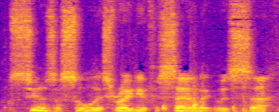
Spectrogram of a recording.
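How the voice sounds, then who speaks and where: A middle-aged man giving an unhurried, muttered, casual commentary as he works at his bench. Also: on the low side, steady tone, background noise. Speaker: vintage radio hobbyist presenter. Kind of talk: casual hands-on demonstration commentary. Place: small indoor electronics workbench.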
